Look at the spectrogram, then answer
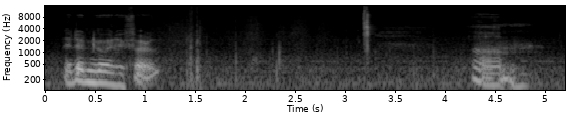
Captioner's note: pauses 10 seconds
